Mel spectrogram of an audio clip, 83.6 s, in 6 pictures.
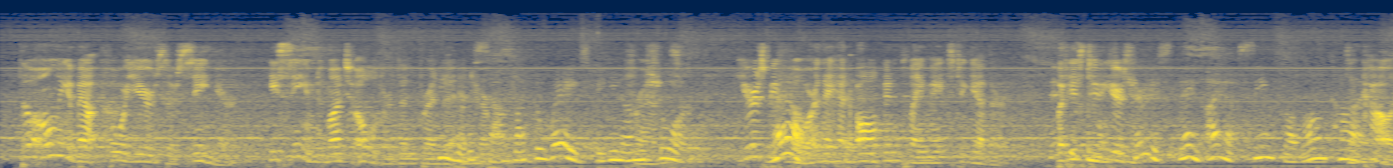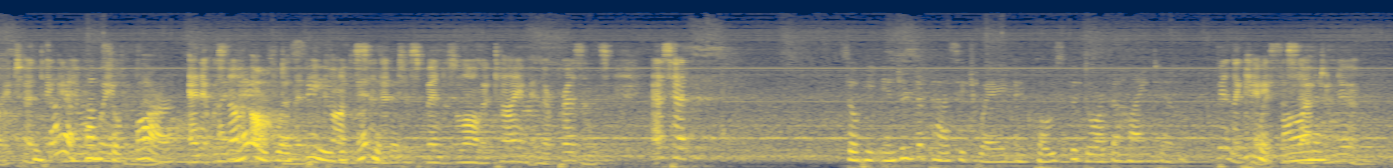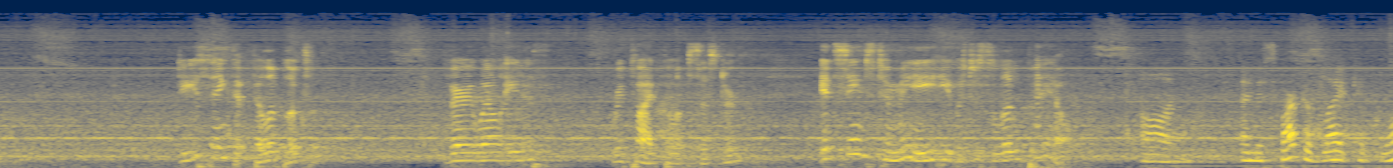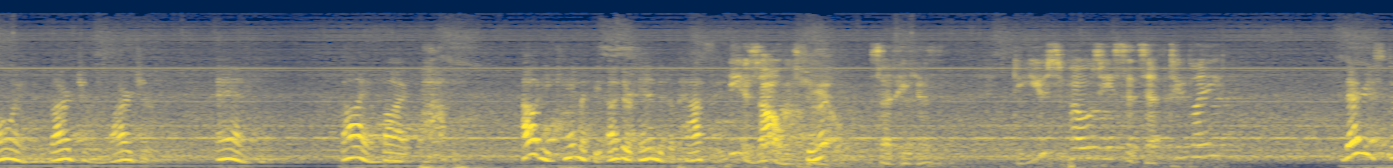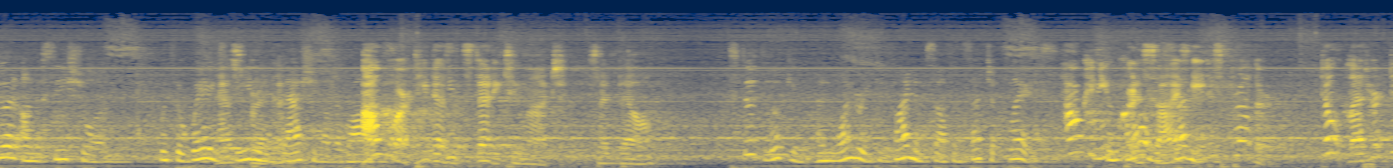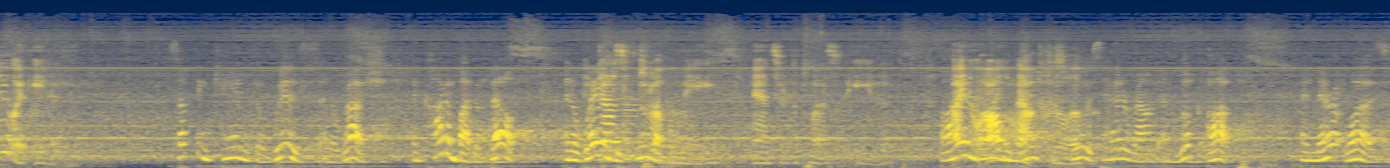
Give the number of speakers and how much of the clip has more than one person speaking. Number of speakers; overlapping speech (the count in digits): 2, about 21%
